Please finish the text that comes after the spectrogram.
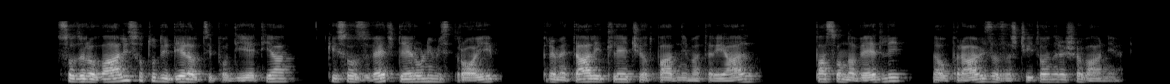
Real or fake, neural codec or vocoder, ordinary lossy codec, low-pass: real; none; none; none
